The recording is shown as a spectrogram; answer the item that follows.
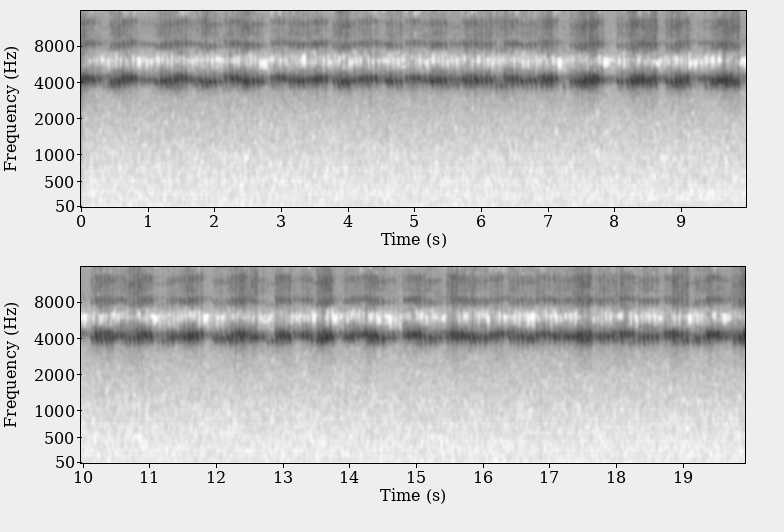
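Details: Crickets chirping steadily in a dense chorus, a bright high-pitched trill pulsing in short bursts several times a second with brief gaps, continuous throughout with no other sounds.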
